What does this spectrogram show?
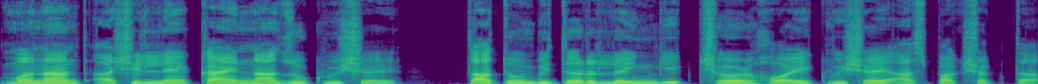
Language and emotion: Goan Konkani, neutral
